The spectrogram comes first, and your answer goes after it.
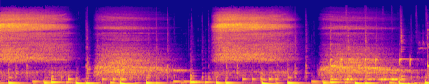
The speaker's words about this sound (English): Maximizing each inhale and each exhale.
